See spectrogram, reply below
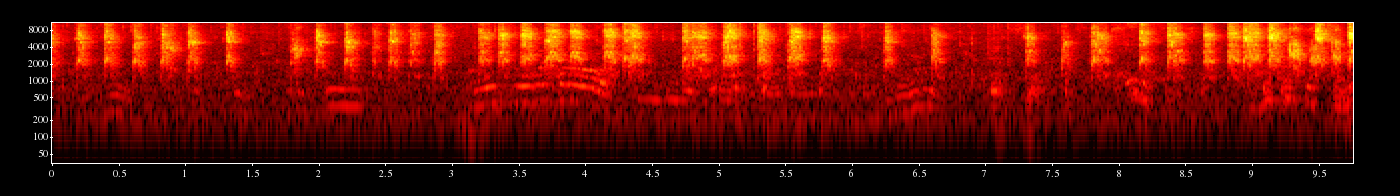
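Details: Java sparrow chicks being hand-fed indoors, several nestlings four days after arriving, give irregular bursts of high, raspy begging chips, with a person speaking gently throughout.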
